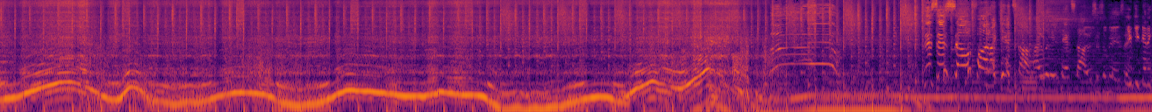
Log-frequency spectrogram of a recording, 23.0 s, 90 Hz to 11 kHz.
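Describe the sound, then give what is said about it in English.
Engine roar from a four-wheel-drive 2017 Lamborghini Aventador S drifting in a backyard during a record snowstorm. It is loud and continuous, swinging up and down in pitch many times, then turns into higher, shifting whines near the end. “I'm literally drifting my Lamborghini in the backyard of my house in a record snowstorm.”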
